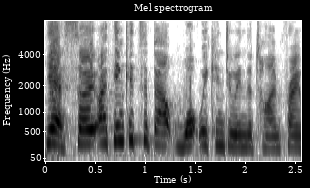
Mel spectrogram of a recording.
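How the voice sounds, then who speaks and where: This woman has a fairly high pitch. She speaks at a fairly quick pace. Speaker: design consultant. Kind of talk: conference talk; audience Q&A. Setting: stage with audience.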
